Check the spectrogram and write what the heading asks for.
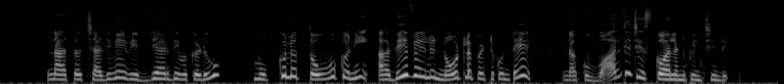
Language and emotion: Telugu, disgusted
